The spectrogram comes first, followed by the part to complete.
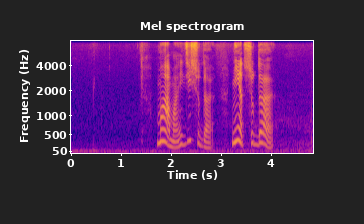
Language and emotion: Russian, neutral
